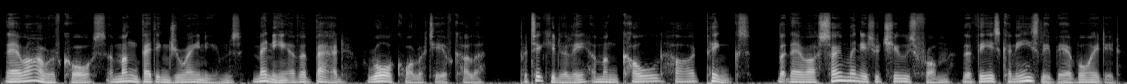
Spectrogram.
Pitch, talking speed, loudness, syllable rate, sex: 115 Hz, 180 wpm, -20 LUFS, 5.8 syllables/s, male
